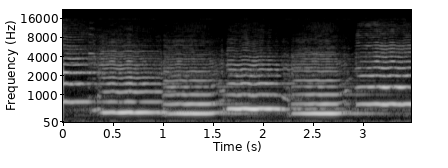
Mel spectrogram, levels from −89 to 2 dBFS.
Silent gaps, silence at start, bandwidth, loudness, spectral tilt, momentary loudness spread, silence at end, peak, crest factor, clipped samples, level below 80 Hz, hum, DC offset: none; 0 s; 9.6 kHz; -23 LUFS; -3 dB/octave; 7 LU; 0 s; -12 dBFS; 12 dB; under 0.1%; -64 dBFS; none; under 0.1%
